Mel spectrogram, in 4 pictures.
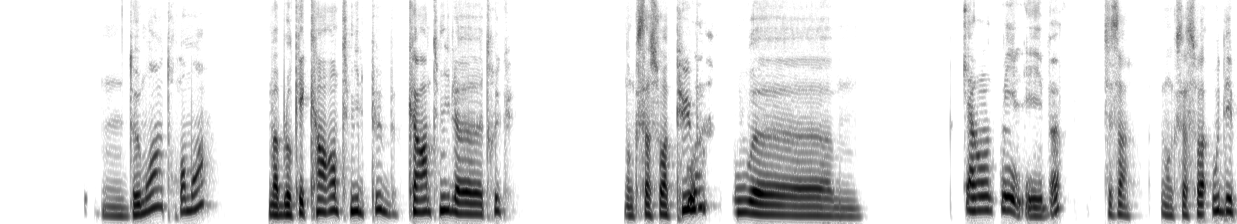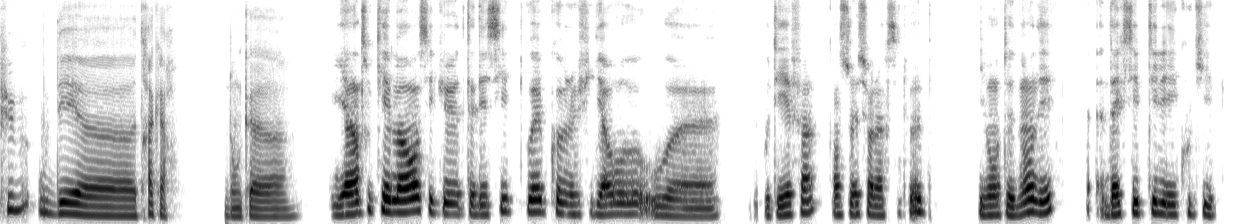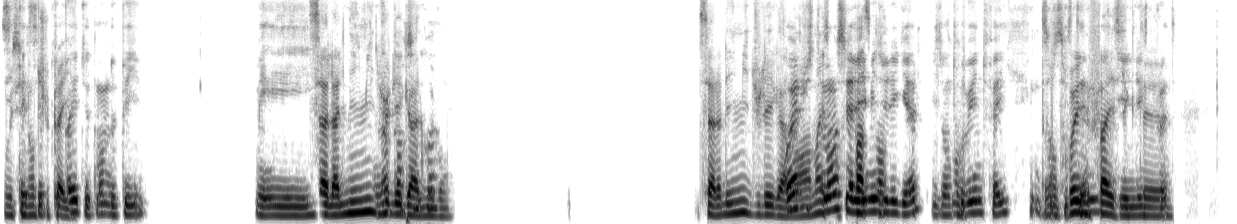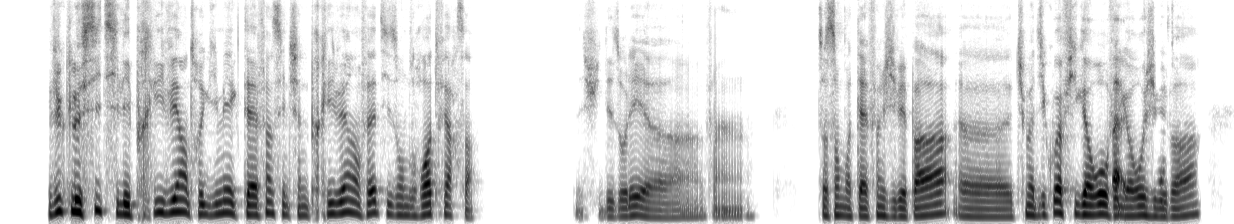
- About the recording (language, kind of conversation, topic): French, unstructured, Que ressens-tu face à la collecte massive de données personnelles ?
- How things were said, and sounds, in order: other background noise; drawn out: "hem"; tapping; unintelligible speech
